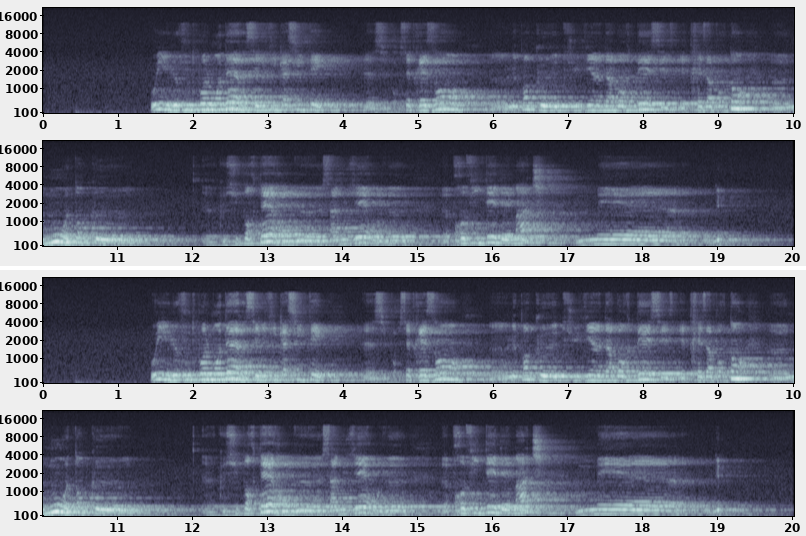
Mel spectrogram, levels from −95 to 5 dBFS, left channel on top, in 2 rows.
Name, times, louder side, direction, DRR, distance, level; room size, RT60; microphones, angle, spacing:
voice 1, 1.4-3.9 4.2-5.7 5.9-11.4 12.1-15.0 15.3-16.7 17.1-19.0, equal, 30° right, 0 dB, 2.3 m, -20 dB
29.0 x 29.0 x 6.3 m, 2.5 s
head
